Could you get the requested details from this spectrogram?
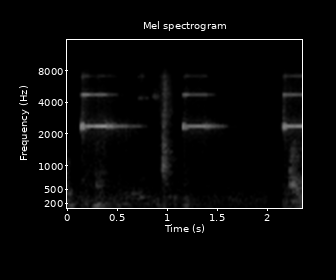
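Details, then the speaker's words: LVAD controller power alarm, demonstrated: repeated high-pitched electronic beeps in bursts when one of two batteries is disconnected, warning that a second power source is needed; it stops when reconnected. "so you can see i'll disconnect one of the batteries from our device here within a second it's going to start beeping at me saying that i need a second power source right here"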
